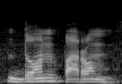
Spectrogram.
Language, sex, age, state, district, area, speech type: Santali, male, 30-45, Jharkhand, East Singhbhum, rural, read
